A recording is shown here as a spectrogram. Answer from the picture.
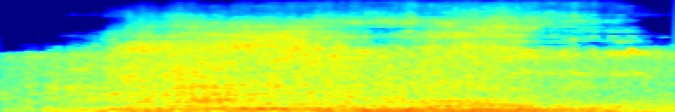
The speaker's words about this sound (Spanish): Las dos potentes limusinas corren por el sinuoso camino que bordea la estribación de la Selva Negra. Van a encontrarse con el veloz carro de Calimán, que viene en sentido contrario.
